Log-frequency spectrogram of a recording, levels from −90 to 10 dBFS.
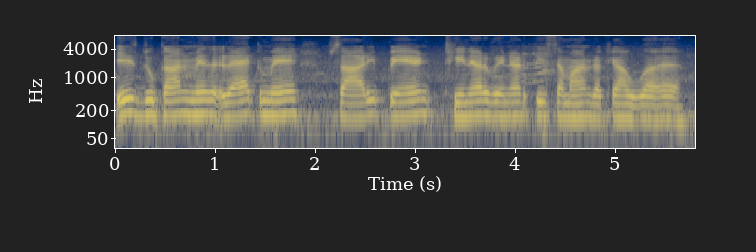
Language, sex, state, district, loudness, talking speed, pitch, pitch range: Hindi, male, Arunachal Pradesh, Lower Dibang Valley, -14 LUFS, 145 wpm, 155 Hz, 140-165 Hz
